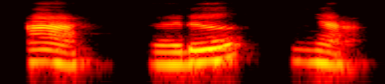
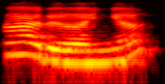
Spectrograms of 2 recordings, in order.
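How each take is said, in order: First: "aranha" drawn out very slowly as a-ra-nha; teacher spelling out "aranha" in syllables, slow; syllable split. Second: Said in the usual way. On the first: Shown as a demonstration. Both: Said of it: "cada R com a sua vogalzinha".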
